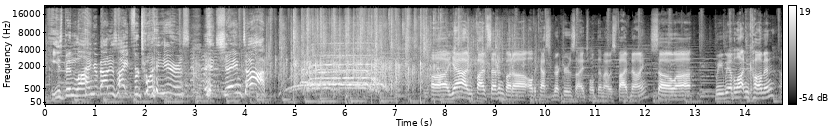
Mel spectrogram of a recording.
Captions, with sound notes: - He's been lying about his height for 20 years. It's Shayne Topp. (crew cheering) - Yeah, I'm 5'7" but all the casting directors, I told them I was 5'9" so, we have a lot in common.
